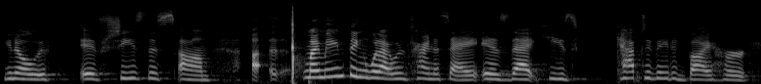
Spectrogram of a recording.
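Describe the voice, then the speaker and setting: A woman's voice: on the high side, measured pace, a bit bright, a little hiss or hum. A woman guest on a talk show, chatting casually about films in an informal, rambling way.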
